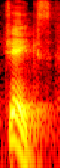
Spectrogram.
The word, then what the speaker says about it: Jacques: Some historians think that the sensors may have objected to the way that Shakespeare named the character Jacques, which could have been pronounced Jake, which was a synonym for the potty.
